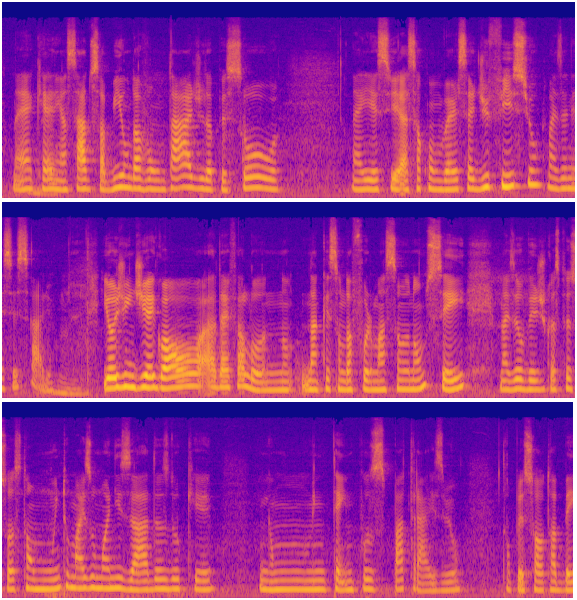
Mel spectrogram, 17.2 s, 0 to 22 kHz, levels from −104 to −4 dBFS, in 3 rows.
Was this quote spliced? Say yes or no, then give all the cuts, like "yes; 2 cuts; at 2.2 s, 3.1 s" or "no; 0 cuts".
no; 0 cuts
